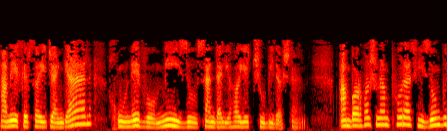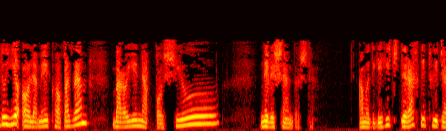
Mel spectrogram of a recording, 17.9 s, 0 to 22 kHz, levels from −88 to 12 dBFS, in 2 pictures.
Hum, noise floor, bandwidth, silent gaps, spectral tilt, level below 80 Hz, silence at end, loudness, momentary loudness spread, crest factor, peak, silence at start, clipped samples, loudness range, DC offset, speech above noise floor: none; -66 dBFS; 6.6 kHz; none; -6.5 dB/octave; -60 dBFS; 0 s; -21 LUFS; 11 LU; 20 dB; -2 dBFS; 0 s; under 0.1%; 5 LU; under 0.1%; 45 dB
